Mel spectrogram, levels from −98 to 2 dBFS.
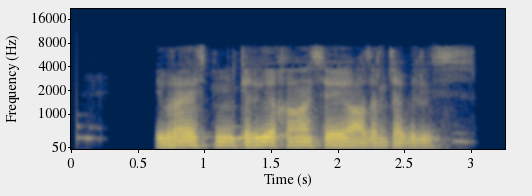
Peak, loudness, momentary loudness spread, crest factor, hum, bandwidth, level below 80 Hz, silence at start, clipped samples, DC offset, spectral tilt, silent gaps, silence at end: -2 dBFS; -17 LUFS; 11 LU; 16 dB; none; 7.6 kHz; -50 dBFS; 0.1 s; under 0.1%; under 0.1%; -7 dB/octave; 0.42-0.62 s; 0.3 s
